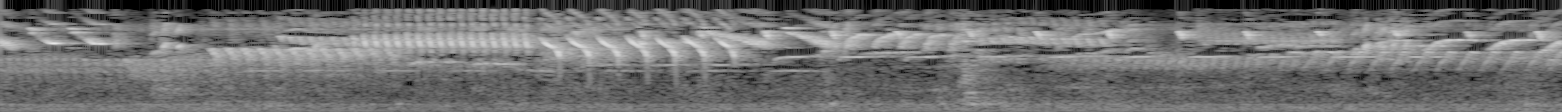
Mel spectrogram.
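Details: A Gloster canary sings a varied, continuous phrase of high rolling trills that shift in speed and pitch, some rapid and rattling, others slower and rising.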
